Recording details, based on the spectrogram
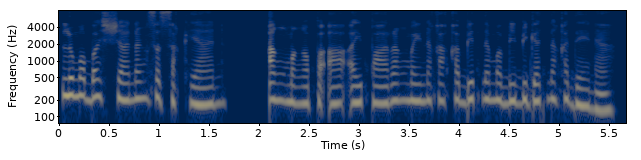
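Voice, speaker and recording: A woman's voice: medium pitch, normal speed, no room sound, studio quality. A woman reading a scripted dramatic story as a storyteller.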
